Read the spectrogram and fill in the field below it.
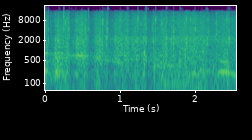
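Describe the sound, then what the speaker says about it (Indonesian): A seated audience claps steadily for a sales promotion at a company event, a dense, continuous patter of many hands held at an even level for its short duration, with a faint murmur of crowd noise beneath. "Aplaus dulu dong buat promo ini"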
